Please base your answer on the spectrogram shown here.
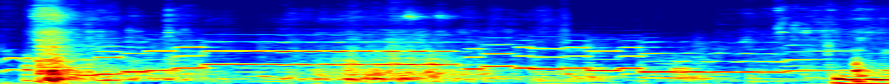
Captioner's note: oyster clanking as they are shoveled into bags; shovel slamming against scow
